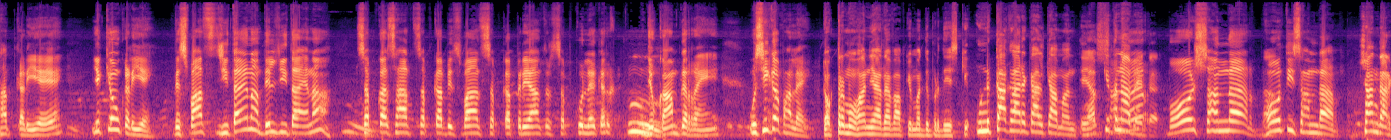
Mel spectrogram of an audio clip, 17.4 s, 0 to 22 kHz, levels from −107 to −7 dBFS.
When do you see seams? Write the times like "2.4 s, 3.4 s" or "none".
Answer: 7.7 s, 10.1 s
